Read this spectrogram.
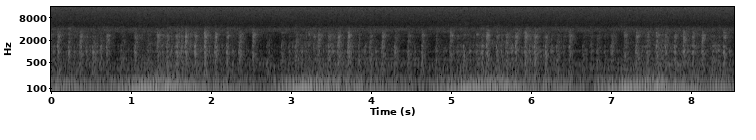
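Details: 2005 Subaru naturally aspirated EJ253 flat-four idling: deep knock under the low rumble, surging about every two seconds; horrible rod knock.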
